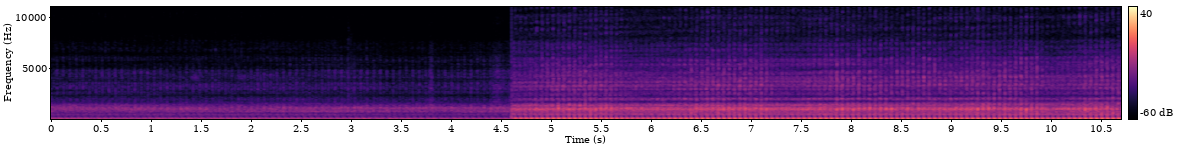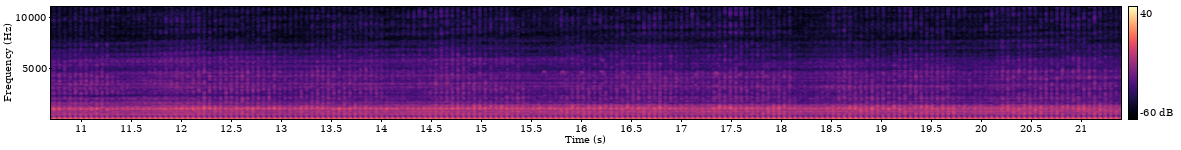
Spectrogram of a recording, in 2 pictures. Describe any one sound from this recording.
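A small tiller engine chugs steadily, close by.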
